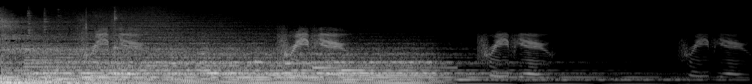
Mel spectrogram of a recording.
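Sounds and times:
musical stinger: 0.0s - 4.7s.

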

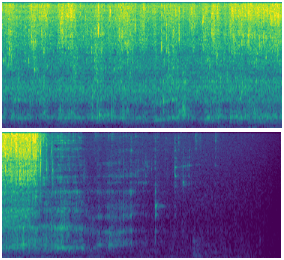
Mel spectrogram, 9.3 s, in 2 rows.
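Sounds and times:
washing hands: 0.0s - 5.4s.

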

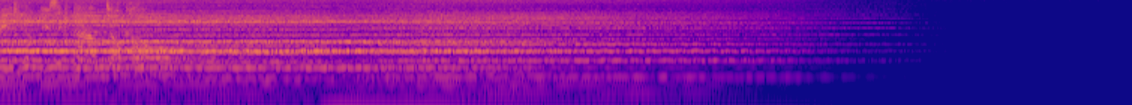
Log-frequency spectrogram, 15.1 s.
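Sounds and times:
chorus singing: 0.0s - 11.1s.

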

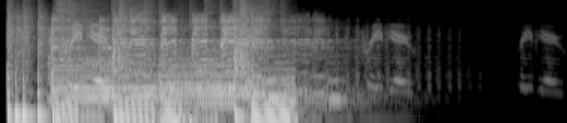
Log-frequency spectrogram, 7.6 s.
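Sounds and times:
musical stinger: 0.7s - 4.7s.

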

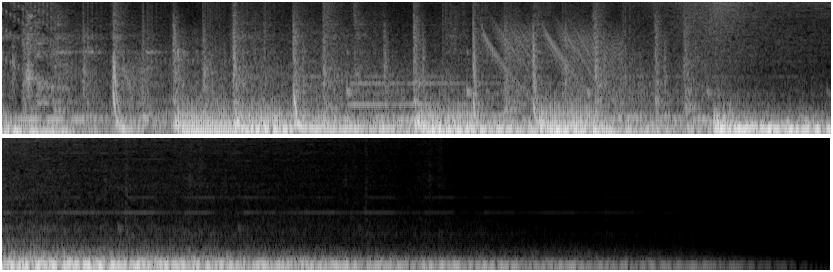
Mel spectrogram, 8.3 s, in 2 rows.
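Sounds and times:
bass drums: 0.0s - 6.2s.

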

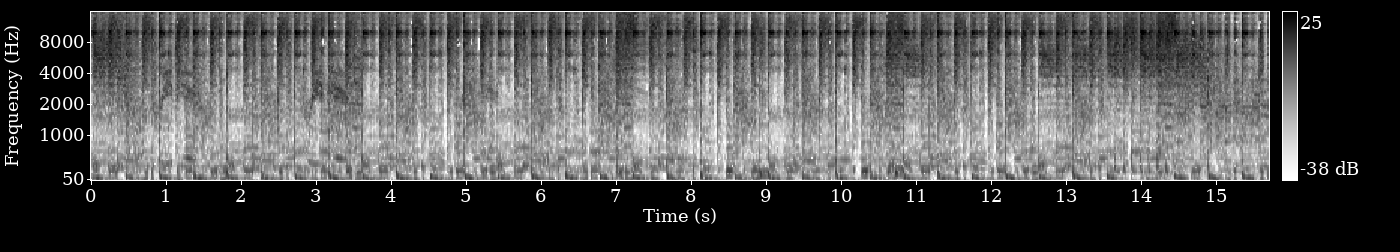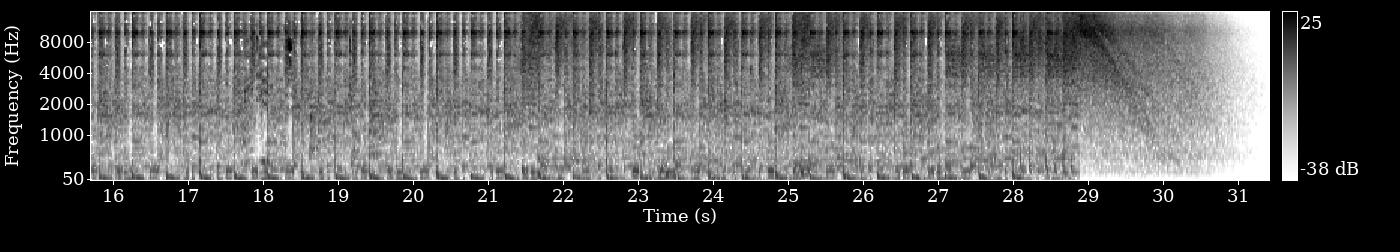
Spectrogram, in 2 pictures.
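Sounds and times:
scissor disco music: 0.0s - 29.8s.

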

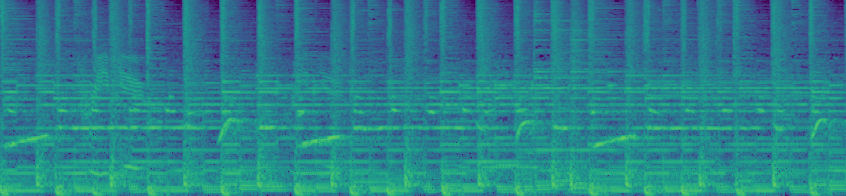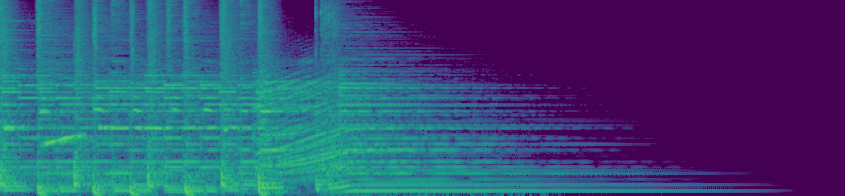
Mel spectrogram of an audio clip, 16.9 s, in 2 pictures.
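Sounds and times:
upbeat music: 0.0s - 13.2s.

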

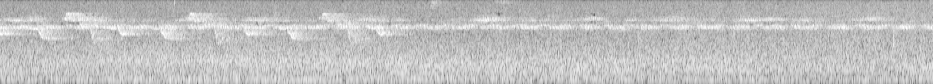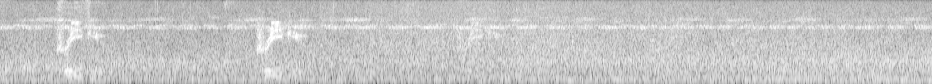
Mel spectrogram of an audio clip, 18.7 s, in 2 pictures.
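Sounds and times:
rainforest ambience: 0.0s - 18.6s
ocean waves: 2.7s - 18.6s.

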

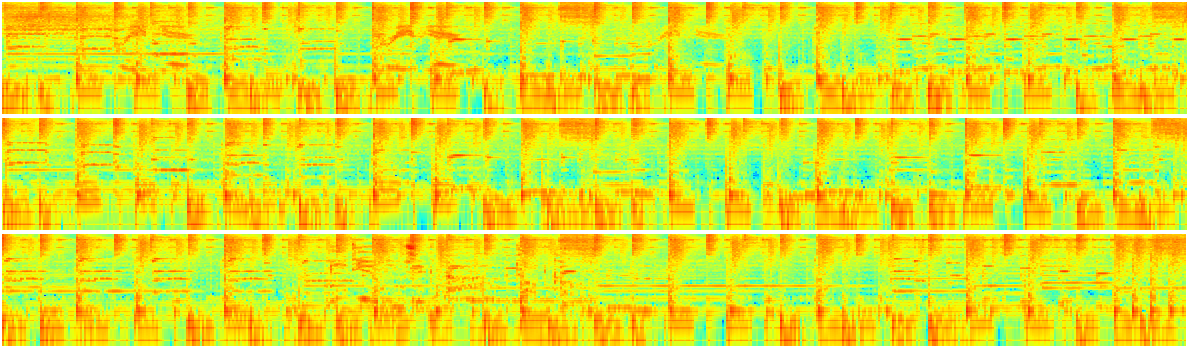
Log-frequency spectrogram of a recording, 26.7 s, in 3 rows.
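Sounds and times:
casino funk loop: 0.0s - 26.6s.

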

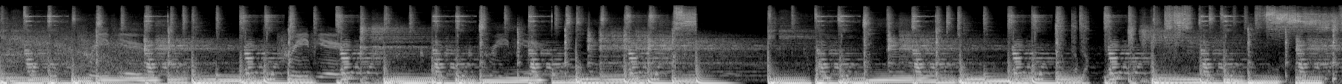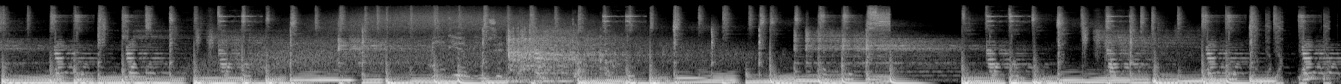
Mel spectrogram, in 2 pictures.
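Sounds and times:
dub music loop: 0.0s - 7.2s, 8.3s - 26.7s.

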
